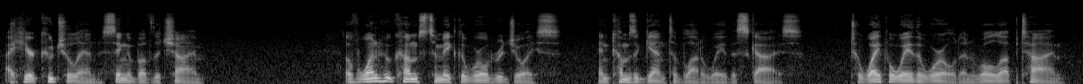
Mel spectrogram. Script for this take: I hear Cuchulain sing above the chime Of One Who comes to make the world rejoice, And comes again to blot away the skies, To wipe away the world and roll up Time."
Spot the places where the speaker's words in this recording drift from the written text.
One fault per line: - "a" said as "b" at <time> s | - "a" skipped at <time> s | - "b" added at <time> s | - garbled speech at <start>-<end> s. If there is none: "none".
none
